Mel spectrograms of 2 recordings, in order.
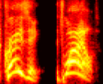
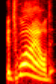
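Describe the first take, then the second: First: High, louder burst on wild; amazed exclamation. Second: Said in the usual way. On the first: Real, not acted. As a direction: blurt it out in amazement. Marvelling at own event's lineup.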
